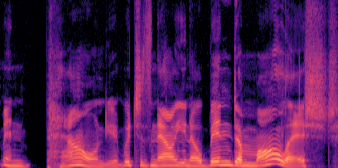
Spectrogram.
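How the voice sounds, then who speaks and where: Using a plain, everyday voice, a woman talks at a moderate pace, her intonation lively. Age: 40s. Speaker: podcast host. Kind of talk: casual interview chat. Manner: laughs often.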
